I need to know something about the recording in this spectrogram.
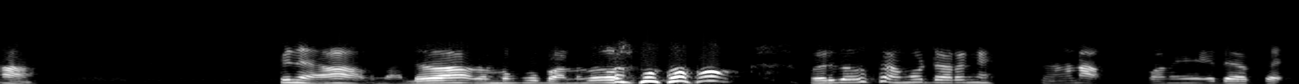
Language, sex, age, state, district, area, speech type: Malayalam, female, 45-60, Kerala, Pathanamthitta, rural, conversation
